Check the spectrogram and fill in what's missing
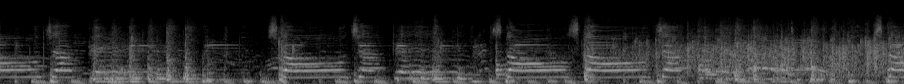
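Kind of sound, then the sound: crowd, applause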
